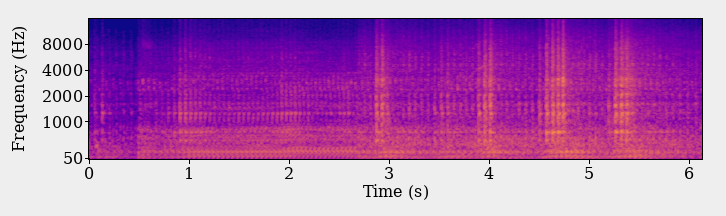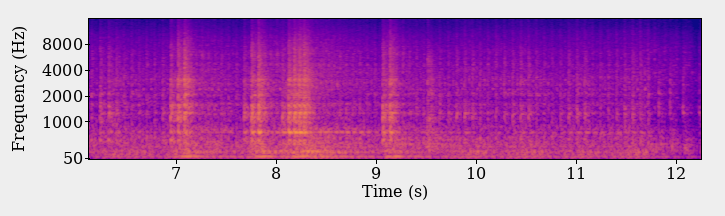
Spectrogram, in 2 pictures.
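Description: An old diesel engine runs steadily with a low, rough knocking rhythm, fairly close and continuous.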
